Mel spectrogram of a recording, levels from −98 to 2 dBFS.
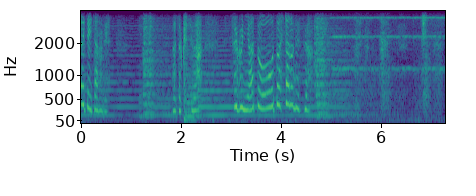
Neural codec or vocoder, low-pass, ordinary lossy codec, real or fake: none; 3.6 kHz; Opus, 64 kbps; real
